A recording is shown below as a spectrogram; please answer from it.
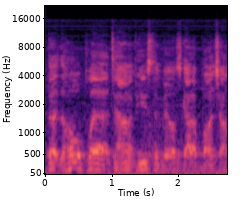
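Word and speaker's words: Hustonville: for you guys dude it's called the Hudsonville haunted saying it wrong the houstonville haunted house I say it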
